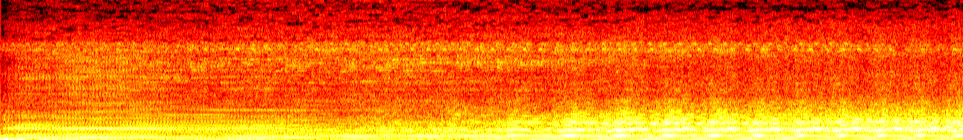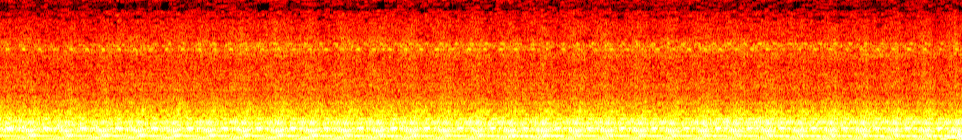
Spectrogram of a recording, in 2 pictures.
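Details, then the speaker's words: Central AC outdoor condensing unit that stopped cooling, measured with an amp meter at power-on: loud, pulsing humming drone as the condenser fan motor struggles, drawing little amperage; a defective dual capacitor and failing fan motor were replaced. "That fan is definitely struggling."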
